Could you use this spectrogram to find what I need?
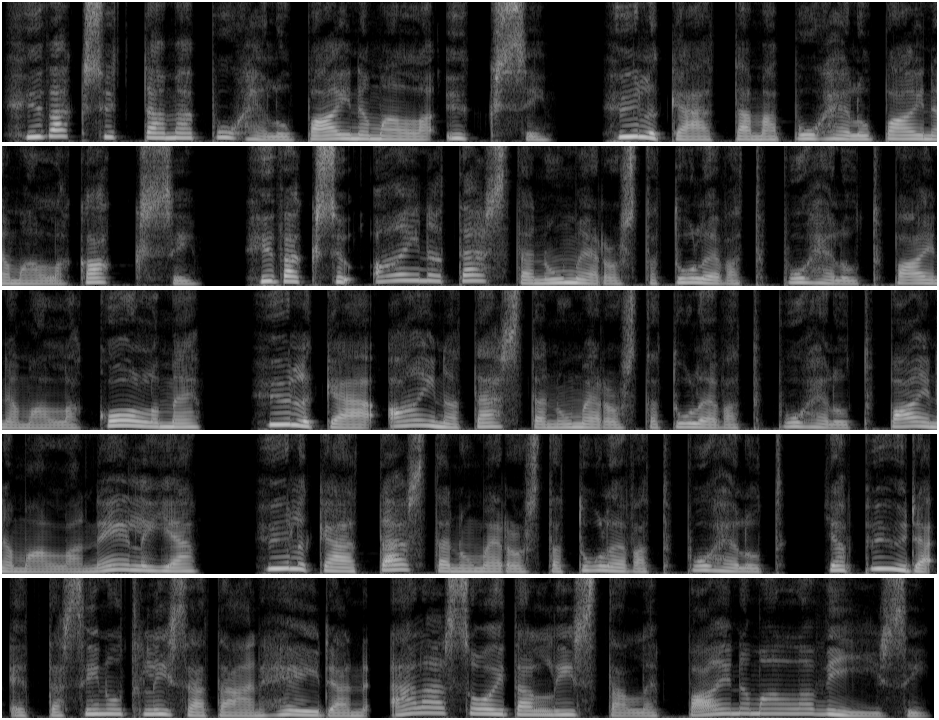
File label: Accept Call Navigation, finnish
